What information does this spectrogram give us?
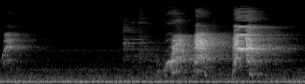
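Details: Pet macaw at home letting out three loud, harsh, raspy squawks in quick succession after a quieter stretch, each burst rough and broadband; faint low hum in the room.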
